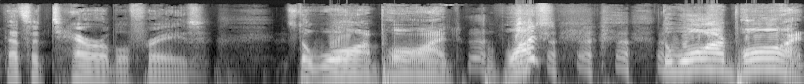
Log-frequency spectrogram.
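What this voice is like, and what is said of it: Put-on Boston accent. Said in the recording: “if you have a Boston accent”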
